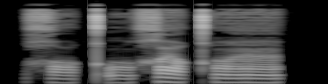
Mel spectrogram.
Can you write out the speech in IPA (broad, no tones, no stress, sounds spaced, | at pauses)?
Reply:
χ ɑ qʼ ɑ̃ χ ɛ qʰ æ̃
